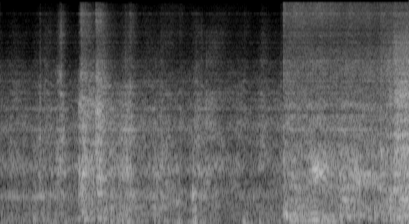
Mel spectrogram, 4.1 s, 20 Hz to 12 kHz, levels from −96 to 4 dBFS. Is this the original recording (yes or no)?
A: no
